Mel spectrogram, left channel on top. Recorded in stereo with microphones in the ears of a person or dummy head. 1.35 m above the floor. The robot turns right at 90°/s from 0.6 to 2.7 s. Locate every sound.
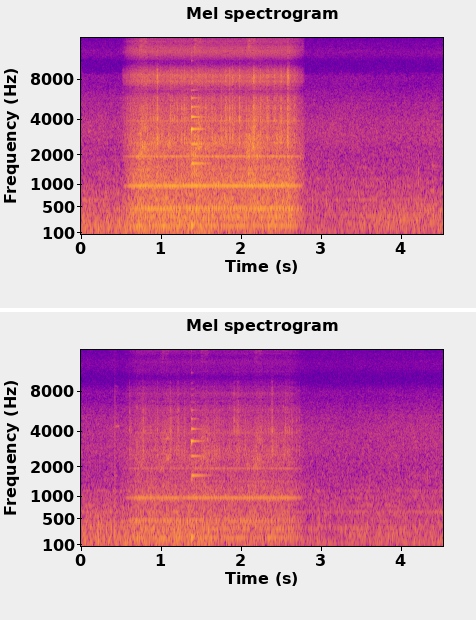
1.4 s a guitar: 20° left (ahead or behind); by 1.6 s 45° left (ahead or behind)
